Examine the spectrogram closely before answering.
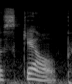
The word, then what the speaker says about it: scalp: 요거 A 발음이에요. 그래서 scalp 이렇게 발음하시면 되고요.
